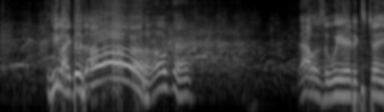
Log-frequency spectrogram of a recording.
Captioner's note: audience laughing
